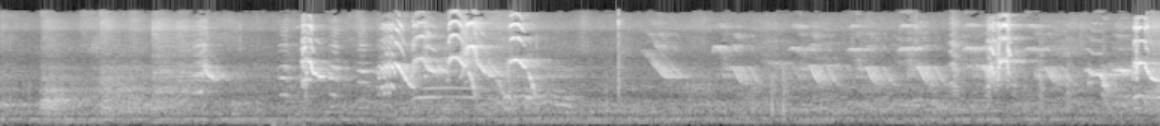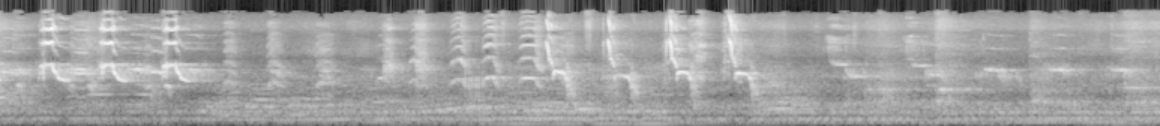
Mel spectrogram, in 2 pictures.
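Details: Mynah bird singing a long, busy mix of rapid chirps, squawky notes and short whistles in uneven bursts, with a steady low hum underneath throughout.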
